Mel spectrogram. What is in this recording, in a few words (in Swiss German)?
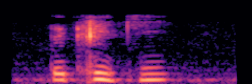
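"krikri", Alsatian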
